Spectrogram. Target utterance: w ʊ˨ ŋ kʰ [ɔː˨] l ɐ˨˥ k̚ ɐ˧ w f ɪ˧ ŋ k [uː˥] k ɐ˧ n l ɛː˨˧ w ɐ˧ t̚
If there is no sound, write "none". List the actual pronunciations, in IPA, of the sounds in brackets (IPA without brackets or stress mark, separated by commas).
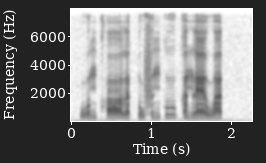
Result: ɔː˨˧, uː˥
